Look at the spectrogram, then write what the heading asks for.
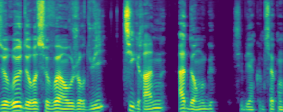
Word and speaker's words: Hadengue: Bonjour à toutes et tous, je suis très heureux de recevoir aujourd'hui Tigran Adang, c'est bien comme ça qu'on prononce.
